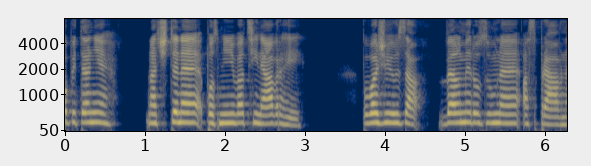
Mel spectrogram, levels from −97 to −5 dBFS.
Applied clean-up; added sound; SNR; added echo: neural mask model Resemble Enhance denoiser.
